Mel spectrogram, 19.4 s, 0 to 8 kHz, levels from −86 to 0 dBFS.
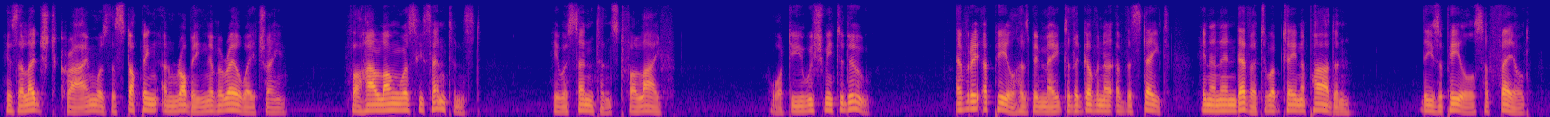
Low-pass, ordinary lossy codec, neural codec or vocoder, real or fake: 7.2 kHz; Opus, 24 kbps; codec, 44.1 kHz, 7.8 kbps, Pupu-Codec; fake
